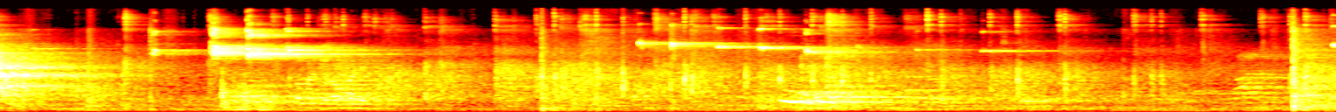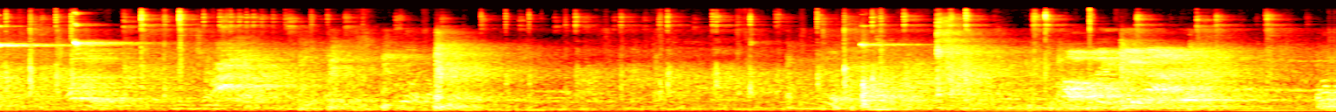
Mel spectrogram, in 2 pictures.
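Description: A table tennis ball clicks quickly back and forth off paddles and a table.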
